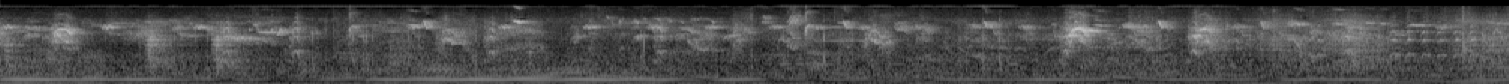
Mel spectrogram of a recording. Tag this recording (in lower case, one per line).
bird
tweeting
bird call
chirp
